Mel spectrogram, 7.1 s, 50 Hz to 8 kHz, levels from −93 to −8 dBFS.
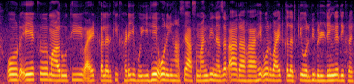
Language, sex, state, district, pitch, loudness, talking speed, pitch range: Hindi, female, Uttar Pradesh, Budaun, 180 Hz, -19 LUFS, 245 wpm, 175-195 Hz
